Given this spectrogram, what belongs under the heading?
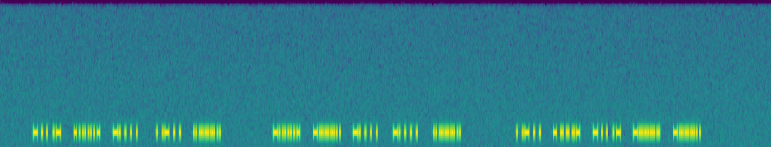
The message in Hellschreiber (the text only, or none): MOLTS DELLS TAMBE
